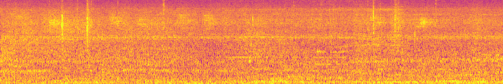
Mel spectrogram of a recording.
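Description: Steady low roar of large gas burners under cooking pots.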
